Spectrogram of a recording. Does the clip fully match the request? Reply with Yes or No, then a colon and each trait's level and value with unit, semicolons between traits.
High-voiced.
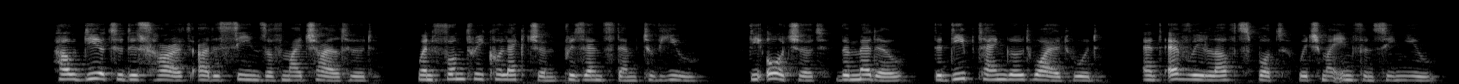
Yes: high, 205 Hz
